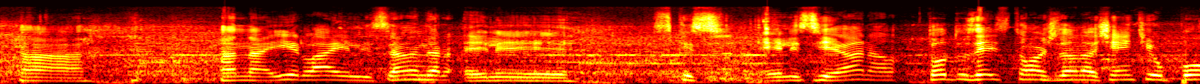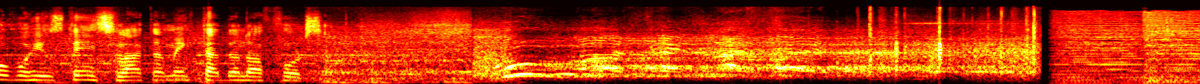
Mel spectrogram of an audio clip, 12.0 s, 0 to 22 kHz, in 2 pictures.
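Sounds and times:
men shouting a cheer together: 0:08.4 - 0:11.1.

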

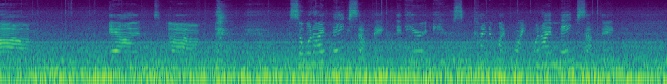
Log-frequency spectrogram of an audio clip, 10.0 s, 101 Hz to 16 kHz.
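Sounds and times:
woman speaking: 0:00.0 - 0:00.6, 0:01.6 - 0:03.5, 0:04.3 - 0:09.2
truck engine rumbling: 0:00.0 - 0:10.0.

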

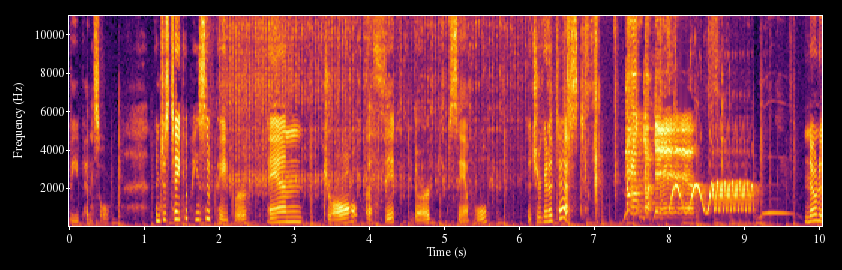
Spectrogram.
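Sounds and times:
cartoon boing sound effect: 0:07.4 - 0:09.2.

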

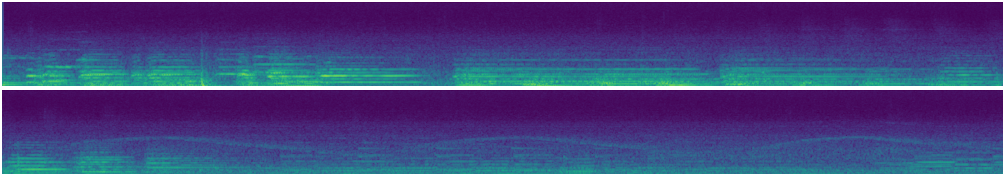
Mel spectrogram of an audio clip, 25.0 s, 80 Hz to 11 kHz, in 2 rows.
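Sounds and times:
muffled orchestral music with brass: 0:00.0 - 0:23.2, 0:23.8 - 0:25.0.

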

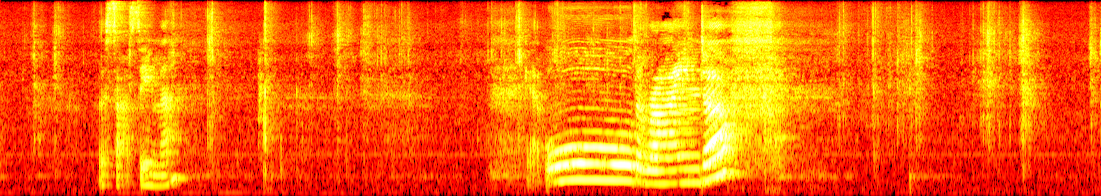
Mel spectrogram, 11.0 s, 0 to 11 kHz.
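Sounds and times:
fruit rind being peeled: 0:00.0 - 0:11.0.

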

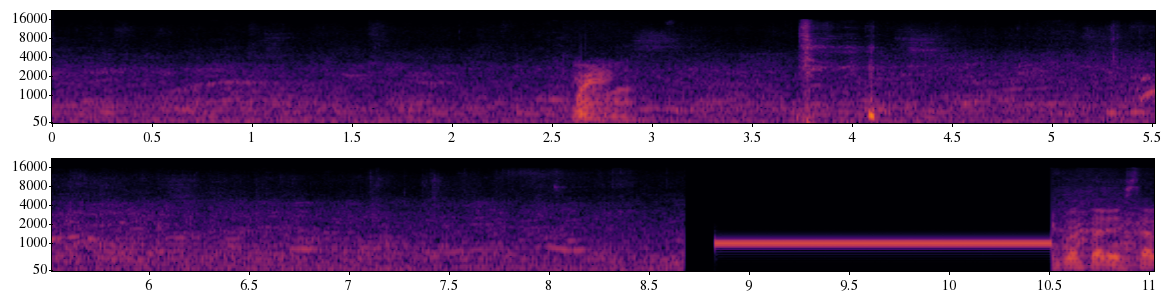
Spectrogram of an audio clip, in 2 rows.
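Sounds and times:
murmur of voices: 0:00.0 - 0:08.7
steady high test tone beep: 0:08.8 - 0:10.5.

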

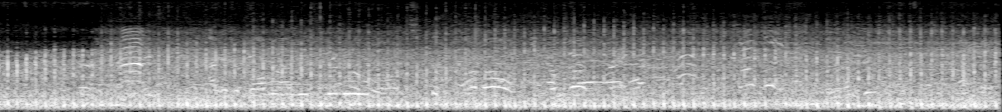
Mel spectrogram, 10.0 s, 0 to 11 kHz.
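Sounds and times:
tractor engine idling: 0:00.0 - 0:10.0
people talking: 0:00.6 - 0:10.0.

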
